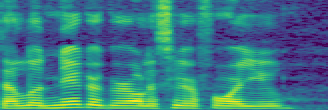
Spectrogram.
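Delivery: ordinary talk, nothing marked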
